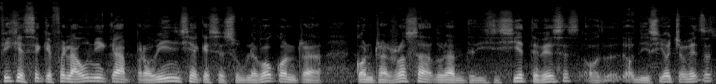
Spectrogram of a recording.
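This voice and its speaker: A man at medium pitch, moderate pace and lively intonation. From Argentina, Corrientes province. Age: 60s. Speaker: politician. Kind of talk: interview. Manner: halting.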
